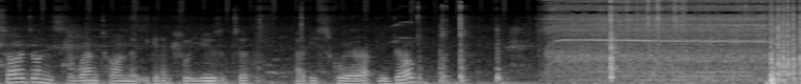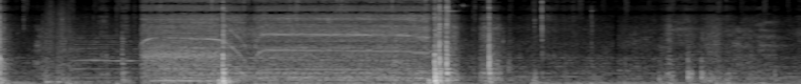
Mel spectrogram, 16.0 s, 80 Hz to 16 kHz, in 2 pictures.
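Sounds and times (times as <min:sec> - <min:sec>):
background music: 0:00.0 - 0:16.0
cordless drill motor whine: 0:05.4 - 0:08.1, 0:09.3 - 0:12.6
drill clutch clicking: 0:05.4 - 0:08.1, 0:09.4 - 0:13.5.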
